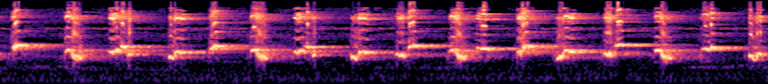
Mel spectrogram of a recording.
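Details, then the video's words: Trucukan, the sooty-headed bulbul, delivering rapid ropel song meant to coax other birds into singing; short chirpy whistled notes about three per second, each stepping down from a higher note to a lower slur, steady and continuous against soft background noise. "SUARA Trucukan ropel SUPER PANJANG paling AMPUH untuk PANCINGAN burung gacor"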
